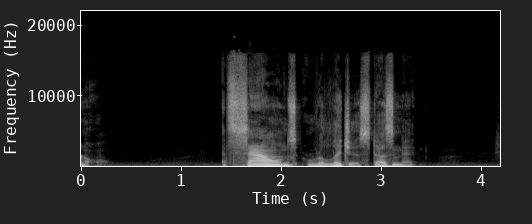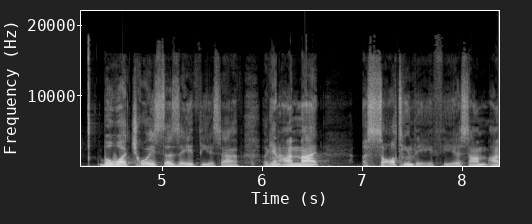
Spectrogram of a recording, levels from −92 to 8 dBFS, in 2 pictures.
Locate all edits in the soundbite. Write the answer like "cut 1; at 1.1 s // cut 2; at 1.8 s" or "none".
cut 1; at 1.4 s // cut 2; at 2.2 s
